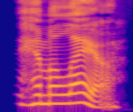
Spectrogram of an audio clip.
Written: Himalaya

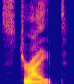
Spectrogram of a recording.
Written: striped

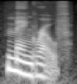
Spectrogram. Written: mangrove

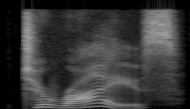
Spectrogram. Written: to rise

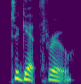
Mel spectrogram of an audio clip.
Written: to get through

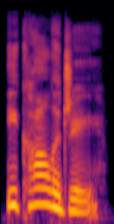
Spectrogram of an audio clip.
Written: ecology

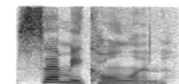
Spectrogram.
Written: semicolon

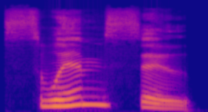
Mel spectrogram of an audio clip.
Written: swimsuit

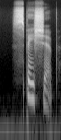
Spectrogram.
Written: spaceship

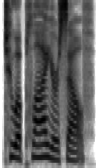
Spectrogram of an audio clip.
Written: to apply yourself

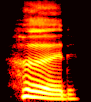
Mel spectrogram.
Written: hood

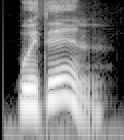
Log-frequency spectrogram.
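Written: within

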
